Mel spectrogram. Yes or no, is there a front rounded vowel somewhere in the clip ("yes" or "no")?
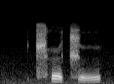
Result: yes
